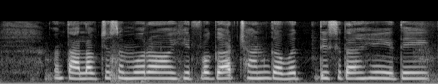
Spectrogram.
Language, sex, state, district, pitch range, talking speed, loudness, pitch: Marathi, female, Maharashtra, Pune, 275-285 Hz, 110 wpm, -16 LUFS, 275 Hz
